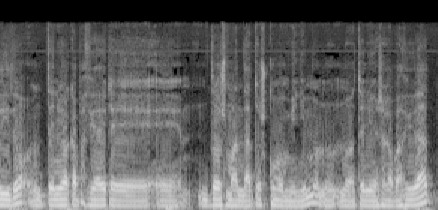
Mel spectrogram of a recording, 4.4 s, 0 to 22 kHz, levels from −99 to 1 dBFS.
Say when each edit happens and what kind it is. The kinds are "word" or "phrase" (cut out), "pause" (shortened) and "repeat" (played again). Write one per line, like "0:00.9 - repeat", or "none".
0:01.1 - word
